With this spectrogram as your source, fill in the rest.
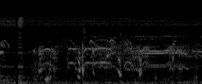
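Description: Chickens cluck and chatter softly in the distance, several birds calling over a steady background hiss.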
